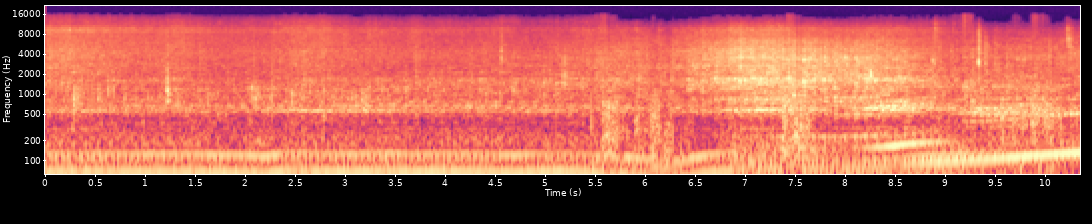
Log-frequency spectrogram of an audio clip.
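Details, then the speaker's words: LB7 diesel truck with a lope tune on the road: deep, steady drone pulling up smoothly through the revs with no miss or stumble; normal running. "Oh yeah. Oh, and this thing's got a fancy lope tune. That's sick."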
